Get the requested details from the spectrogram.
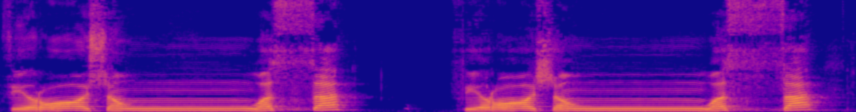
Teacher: फिराशा वस्समाअ बिनाअ, यहाँ गुन्ना करना है आपने वाव के ऊपर. यहाँ वाव के ऊपर आपने ये दो ज़बर की तनवीन है शीन के ऊपर और शीन दो ज़बर वाव शौ, यहाँ आपने गुन्ना करके पढ़ना है.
